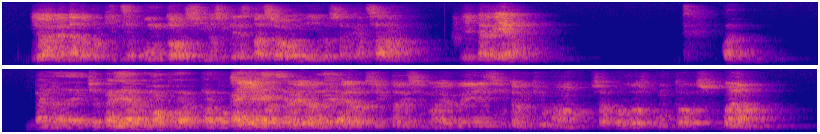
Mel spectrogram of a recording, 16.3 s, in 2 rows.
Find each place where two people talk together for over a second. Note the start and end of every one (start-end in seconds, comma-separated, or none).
10.4-11.7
